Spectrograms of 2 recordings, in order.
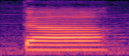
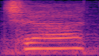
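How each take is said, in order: First: The syllable starts with a thin t sound. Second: The syllable starts with a ch sound. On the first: The speaker calls it right. "ta tipis ya" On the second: The speaker calls it wrong. "ada suara seperti uh, c"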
